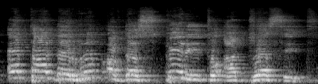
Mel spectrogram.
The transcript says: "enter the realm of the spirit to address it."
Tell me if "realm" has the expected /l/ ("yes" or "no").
no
